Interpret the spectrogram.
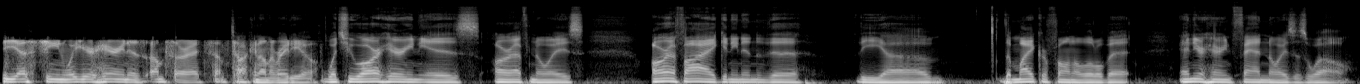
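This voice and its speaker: A man hosting a ham radio livestream, explaining things casually and haltingly as he searches for words. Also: on the low side, steady tone, clear, resonant tone, no room sound. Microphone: studio microphone through mixer.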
